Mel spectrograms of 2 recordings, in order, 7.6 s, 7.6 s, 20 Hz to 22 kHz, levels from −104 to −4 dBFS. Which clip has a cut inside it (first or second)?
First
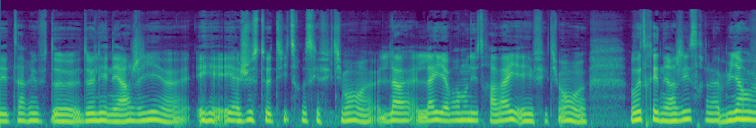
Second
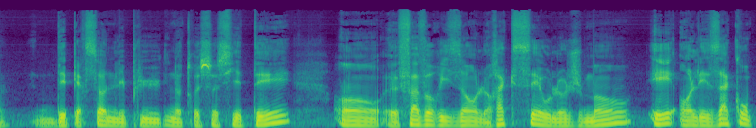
second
